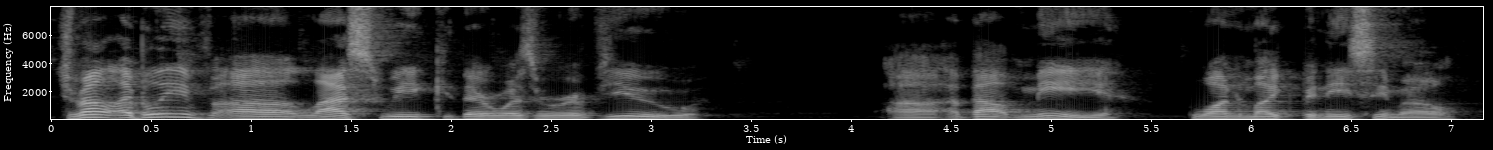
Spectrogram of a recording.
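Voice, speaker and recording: A man with a deep voice co-hosting a podcast, laid-back and reading out listener reviews. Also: measured pace, fairly bright tone. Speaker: podcast co-host. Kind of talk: casual comedic chat.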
